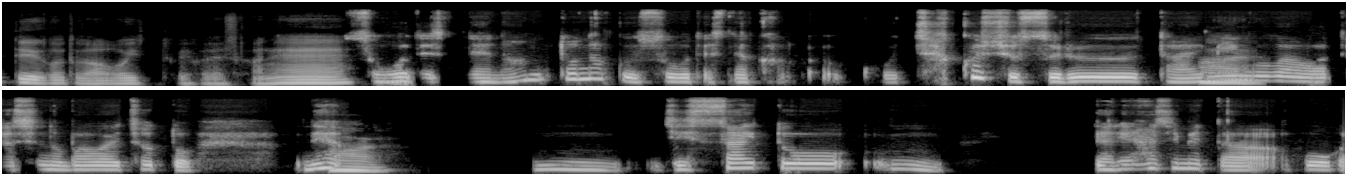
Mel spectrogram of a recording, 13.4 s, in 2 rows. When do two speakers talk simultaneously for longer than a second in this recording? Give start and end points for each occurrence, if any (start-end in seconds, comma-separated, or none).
none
